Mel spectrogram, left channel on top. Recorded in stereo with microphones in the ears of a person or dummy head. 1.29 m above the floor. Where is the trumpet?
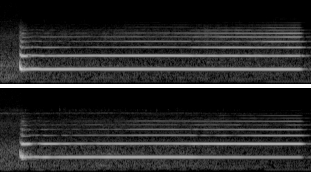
20° left (ahead or behind), 0.5 m.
